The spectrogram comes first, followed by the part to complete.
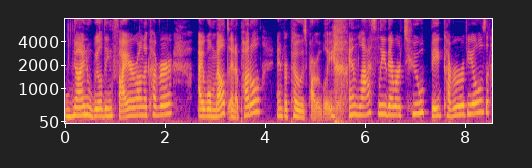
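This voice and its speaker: A woman with a high pitch speaks in an Ohio accent with ordinary pitch variation. The recording is very clean with a silent background, and the sound is dry and close with no echo. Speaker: book reviewer. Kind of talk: casual vlog talk. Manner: animated.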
